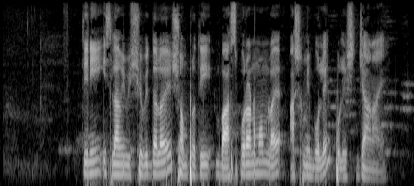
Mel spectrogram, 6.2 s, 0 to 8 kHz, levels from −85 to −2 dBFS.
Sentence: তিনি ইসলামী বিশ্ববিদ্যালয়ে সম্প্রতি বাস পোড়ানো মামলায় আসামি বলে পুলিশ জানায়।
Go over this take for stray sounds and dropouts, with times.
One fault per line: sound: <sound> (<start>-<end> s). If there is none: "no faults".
no faults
